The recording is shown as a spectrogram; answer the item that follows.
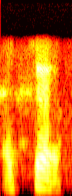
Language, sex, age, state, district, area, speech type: Urdu, male, 18-30, Bihar, Purnia, rural, conversation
